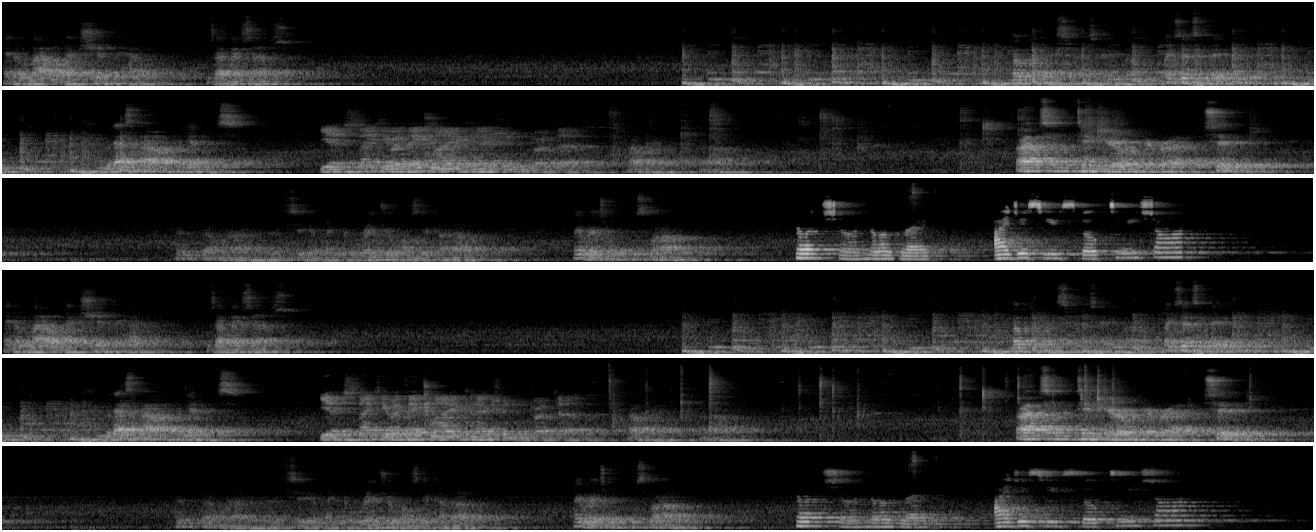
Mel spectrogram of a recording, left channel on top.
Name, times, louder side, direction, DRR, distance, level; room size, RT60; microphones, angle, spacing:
voice 1, 0.0-1.4 2.1-2.7 10.1-11.3 11.6-12.3 14.2-15.4 19.4-19.7 20.2-20.3 23.3-25.5 28.0-28.6 29.2-30.3 30.6-30.9 32.0-32.2 32.7-32.9, equal, 5° left, -6 dB, 2.1 m, -30 dB
sound 1, 6.8-14.8, left 1 dB, 35° left, 1.2 m, -35 dB
voice 2, 16.3-19.0, equal, 40° right, -4 dB, 2.1 m, -30 dB
sound 2, 17.3-17.6 18.2-25.6, right 4 dB, 70° right, 1.8 m, -45 dB
voice 3, 34.2-35.5 36.2-38.0, left 7 dB, 65° left, 12 dB, 0.3 m, -25 dB
11.0 x 8.5 x 3.6 m, 2.2 s
head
